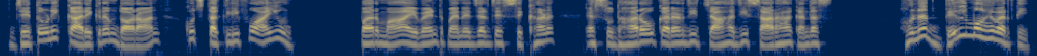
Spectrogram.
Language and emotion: Sindhi, happy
